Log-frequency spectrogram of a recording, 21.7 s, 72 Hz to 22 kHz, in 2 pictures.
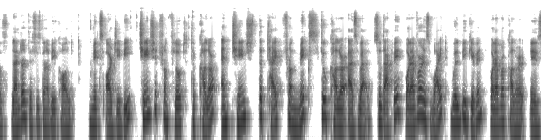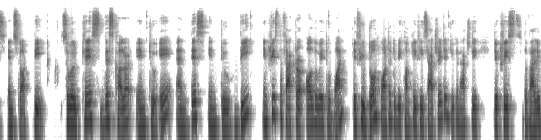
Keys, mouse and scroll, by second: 1.1-1.6 scroll up 3, 1.6 middle click, 2.7-4.2 drag, 5.6-6.1 scroll up 1, 6.2 click, 11.5 scroll down 2, 11.9 middle click, 12.8-13.8 drag, 15.0-16.0 drag, 16.3-17.5 drag, 19.8-21.6 drag.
